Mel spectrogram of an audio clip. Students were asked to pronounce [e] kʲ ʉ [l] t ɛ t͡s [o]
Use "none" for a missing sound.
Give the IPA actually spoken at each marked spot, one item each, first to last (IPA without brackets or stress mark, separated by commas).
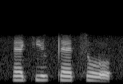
ɛ, l, o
